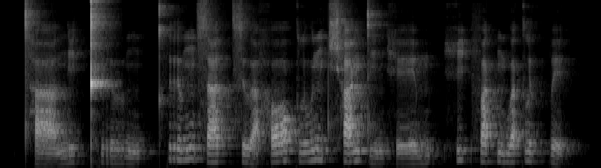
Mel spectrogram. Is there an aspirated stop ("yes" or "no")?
yes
